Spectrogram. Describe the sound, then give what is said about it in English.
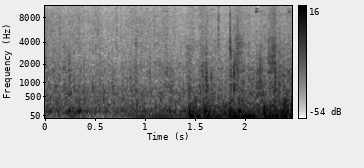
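Horse hooves clip-clop in an uneven rhythm over a steady rushing, rain-like hiss, the hoofbeats growing louder and sharper in the second half. No one speaks. “The dear horses are patient and good.”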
